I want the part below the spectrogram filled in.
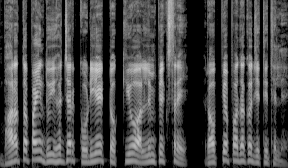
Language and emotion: Odia, neutral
